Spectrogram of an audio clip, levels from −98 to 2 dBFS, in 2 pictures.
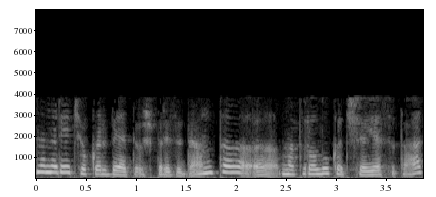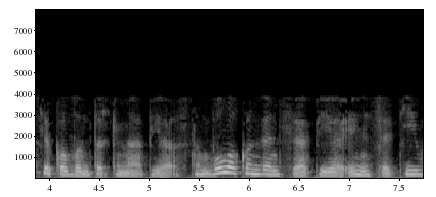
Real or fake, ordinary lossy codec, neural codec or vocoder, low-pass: fake; AAC, 16 kbps; codec, 16 kHz, 16 kbps, FunCodec, trained on LibriTTS, 50 frames a second; 7.2 kHz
